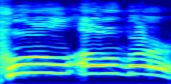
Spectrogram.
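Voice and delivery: acted, high-pitched, barked shout, drawn out too long. Telling a joke, the speaker voices a cop beside a knitting granny: retelling a shout. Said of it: "he shouts".

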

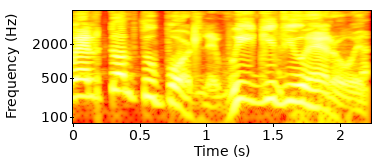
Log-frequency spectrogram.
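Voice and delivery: put-on Russian accent. Joking about drug dealers in portland, speaking in a mock russian accent. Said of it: "You're so Russian".

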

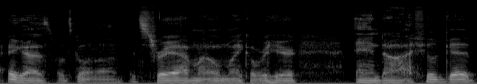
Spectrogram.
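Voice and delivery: soft, sexy, seductive voice. Greeting a show's audience on his own mic, putting on a sexy voice. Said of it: "Why are you putting on a sexy voice?".

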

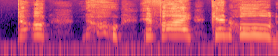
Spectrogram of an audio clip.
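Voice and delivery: very high, slow, drawn-out gasping breathless stammer. A narrator reads Timmy, propped up by Leo in a pushing crowd, stammering, struggling to breathe. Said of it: "Stammered Timmy, trying to breathe".

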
